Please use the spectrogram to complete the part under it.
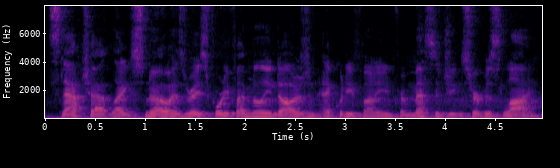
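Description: A man presenting a scripted tech news segment in an even, measured way. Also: mid-range voice, reverberant, a little hiss or hum.

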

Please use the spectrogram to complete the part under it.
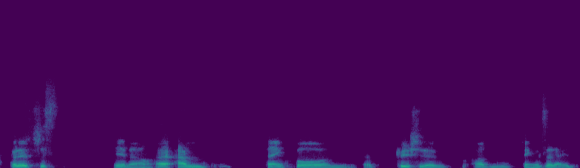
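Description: A husky-voiced man from New Jersey talks in a loose, rambling way, joking and filling gaps with fillers. His voice comes through thin and tinny, like a phone line, with no room sound at all. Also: mid-range voice, steady tone, unhurried, no echo. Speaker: musician guest. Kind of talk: casual interview chat.

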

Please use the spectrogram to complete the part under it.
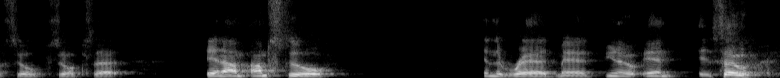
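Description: A man's voice: mid-range voice, low-quality recording. Profane, blunt police officer man. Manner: profane, blunt, restarts sentences often; acts out what people said in raised voices. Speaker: police officer recounting a shooting. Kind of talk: casual storytelling.

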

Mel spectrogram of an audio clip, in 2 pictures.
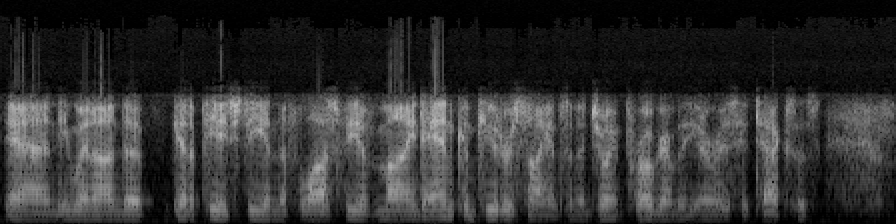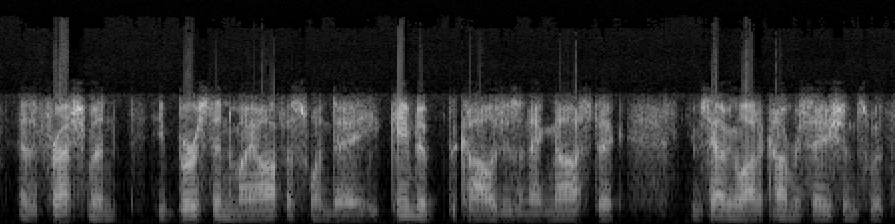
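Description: A man speaking as an interview guest, in a measured, professorial storytelling manner. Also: fairly low pitch, flat delivery, no echo, lo-fi sound. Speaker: guest author. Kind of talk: interview conversation.

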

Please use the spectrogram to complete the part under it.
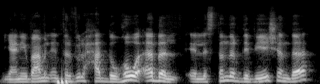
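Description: A man's voice: mid-range voice, rapid-fire, husky. A man with an Egyptian accent in casual conversation, questioning as he goes and dropping English technical terms into his speech. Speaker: conversation partner questioning the analysis. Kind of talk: casual chat.

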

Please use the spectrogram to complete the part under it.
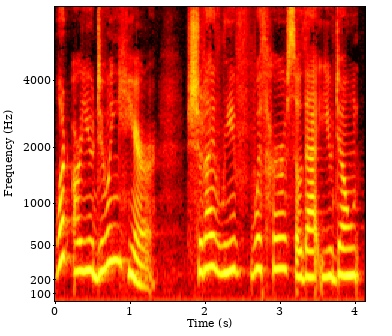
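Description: A woman's voice: high voice, unhurried, darkish tone, voice pushed up. A woman voicing a fellow teacher who is alarmed, firm and caring, within a read-aloud memoir. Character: sympathetic but stern female fellow teacher.

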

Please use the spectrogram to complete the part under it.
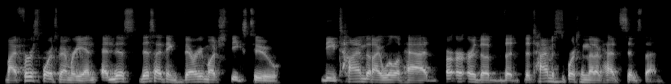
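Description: A man's voice: fairly low pitch, fast talker. A man around thirty from central Massachusetts, a podcast guest telling stories in a rambling, casual way with many restarts. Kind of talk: casual conversational storytelling.

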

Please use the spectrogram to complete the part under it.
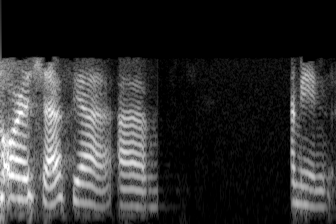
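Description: A woman's voice: medium pitch, slow pace. Woman from Turkey, phone-thin interview. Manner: reflective, with frequent fillers and soft laughs. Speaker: artist and guest. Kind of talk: casual interview answers. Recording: narrow phone-like sound.

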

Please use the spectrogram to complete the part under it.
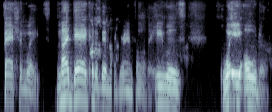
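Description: A man who wrestles in a mask, answering interview questions with frequent halting restarts while searching for words. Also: mid-range voice, a bit bright, dry recording, highs cut off. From Greece. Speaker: masked wrestler.

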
